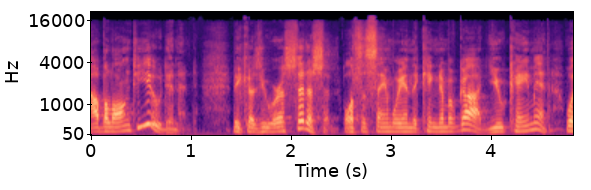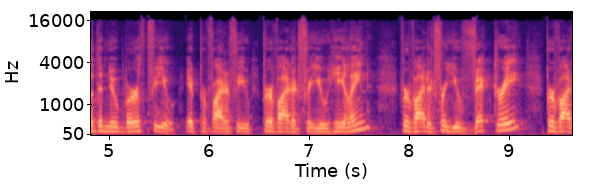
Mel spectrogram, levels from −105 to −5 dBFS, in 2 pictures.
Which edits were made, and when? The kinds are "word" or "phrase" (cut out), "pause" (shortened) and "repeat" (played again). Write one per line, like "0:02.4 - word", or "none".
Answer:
0:02.5 - pause
0:05.4 - word
0:06.4 - word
